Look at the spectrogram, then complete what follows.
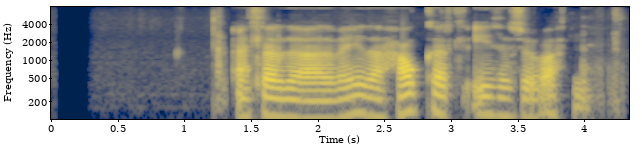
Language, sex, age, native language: Icelandic, male, 30-39, Icelandic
